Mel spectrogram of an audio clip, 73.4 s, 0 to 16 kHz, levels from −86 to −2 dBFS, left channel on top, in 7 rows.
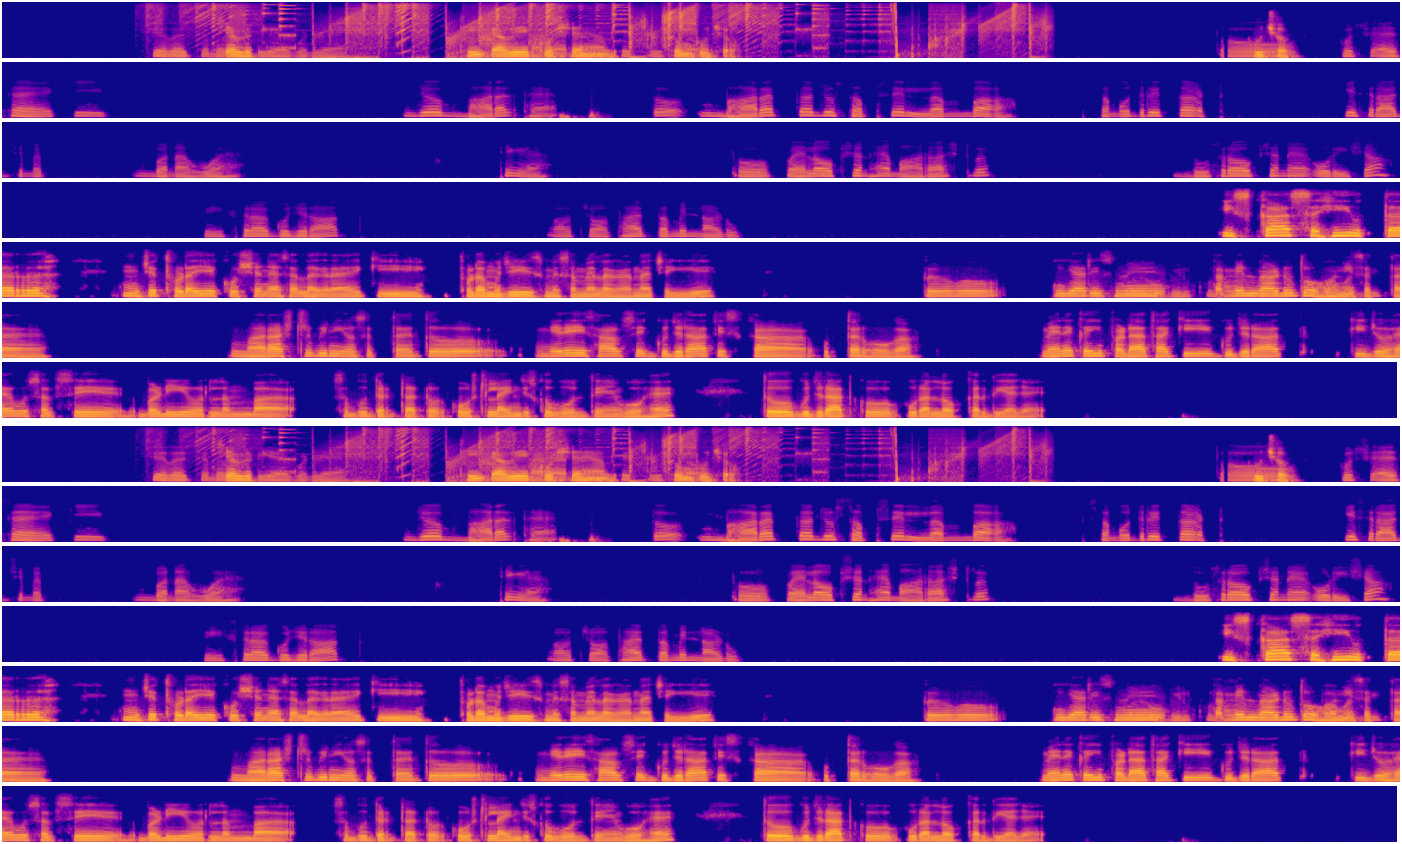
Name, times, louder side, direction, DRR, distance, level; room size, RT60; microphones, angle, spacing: sound 1, 1.1-7.9, left 6 dB, 20° left, 2.5 m, -30 dB
voice 1, 1.1-2.6 3.8-5.4 9.2-9.7 10.1-11.3 13.5-14.7 15.4-18.1 18.7-19.5 20.6-21.3 22.0-22.8 24.7-25.1 26.4-28.4 29.8-31.4 33.0-34.0 35.5-37.0 50.1-52.6, right 1 dB, 55° right, 4.7 m, -33 dB
voice 2, 3.5-4.6 5.0-5.5 9.4-9.7 40.6-42.4 42.8-47.3 48.9-49.4 49.8-50.7 51.0-52.1 52.4-52.8 54.1-59.3 60.2-62.0 62.5-65.1 65.4-68.0 68.6-70.7, equal, ahead, 0.4 m, -21 dB
open air
head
